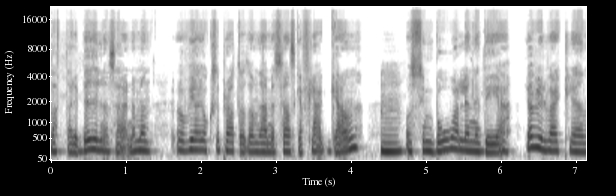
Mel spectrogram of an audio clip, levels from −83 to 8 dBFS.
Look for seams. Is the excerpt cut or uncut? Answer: cut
